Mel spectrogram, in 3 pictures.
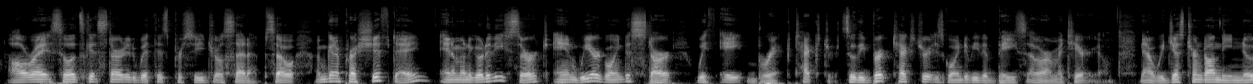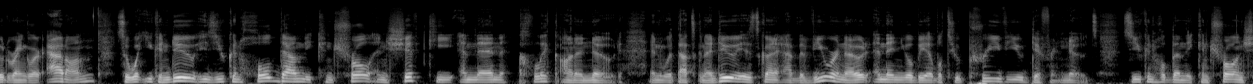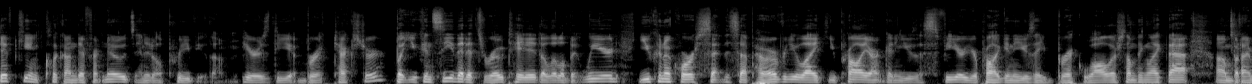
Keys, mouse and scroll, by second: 0.0-8.3 shift+middle drag, 17.9 ctrl+shift+click, 25.1 click, 25.7 ctrl+shift+click, 27.4 middle click, 27.8 scroll up 3, 28.9-31.0 middle drag, 31.0 scroll down 3, 31.1-37.2 middle drag, 37.2 KP_0.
